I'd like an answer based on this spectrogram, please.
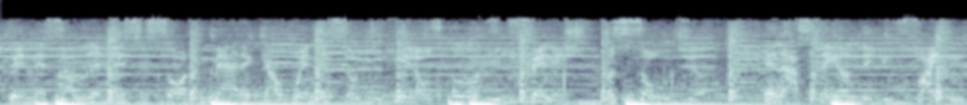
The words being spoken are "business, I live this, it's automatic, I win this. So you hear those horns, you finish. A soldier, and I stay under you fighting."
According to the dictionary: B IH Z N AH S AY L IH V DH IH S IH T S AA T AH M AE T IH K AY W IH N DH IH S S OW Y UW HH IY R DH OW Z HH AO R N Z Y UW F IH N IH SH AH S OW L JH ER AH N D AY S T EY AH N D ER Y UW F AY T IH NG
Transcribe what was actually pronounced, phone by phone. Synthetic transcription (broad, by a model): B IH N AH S AY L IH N DH IH S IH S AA T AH M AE T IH K AY W IH N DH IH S S OW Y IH HH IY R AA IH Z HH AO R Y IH F IH N IH SH AH S OW L JH ER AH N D AY S T EY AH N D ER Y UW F AY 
